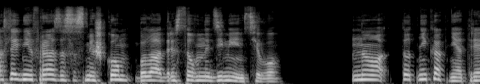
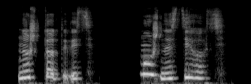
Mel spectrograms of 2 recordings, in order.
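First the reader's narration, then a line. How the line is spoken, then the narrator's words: Squeaking. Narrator (Russian): пискнула Кристина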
